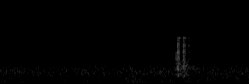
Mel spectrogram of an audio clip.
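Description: Near silence, with one faint short click near the end.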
